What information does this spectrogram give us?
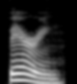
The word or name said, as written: baring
